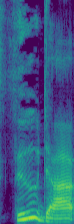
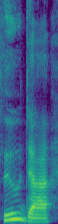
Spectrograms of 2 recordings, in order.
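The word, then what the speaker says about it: תודה: So like we just went over and talked about, thanks means thuda, or pronounced thuda, as we saw in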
